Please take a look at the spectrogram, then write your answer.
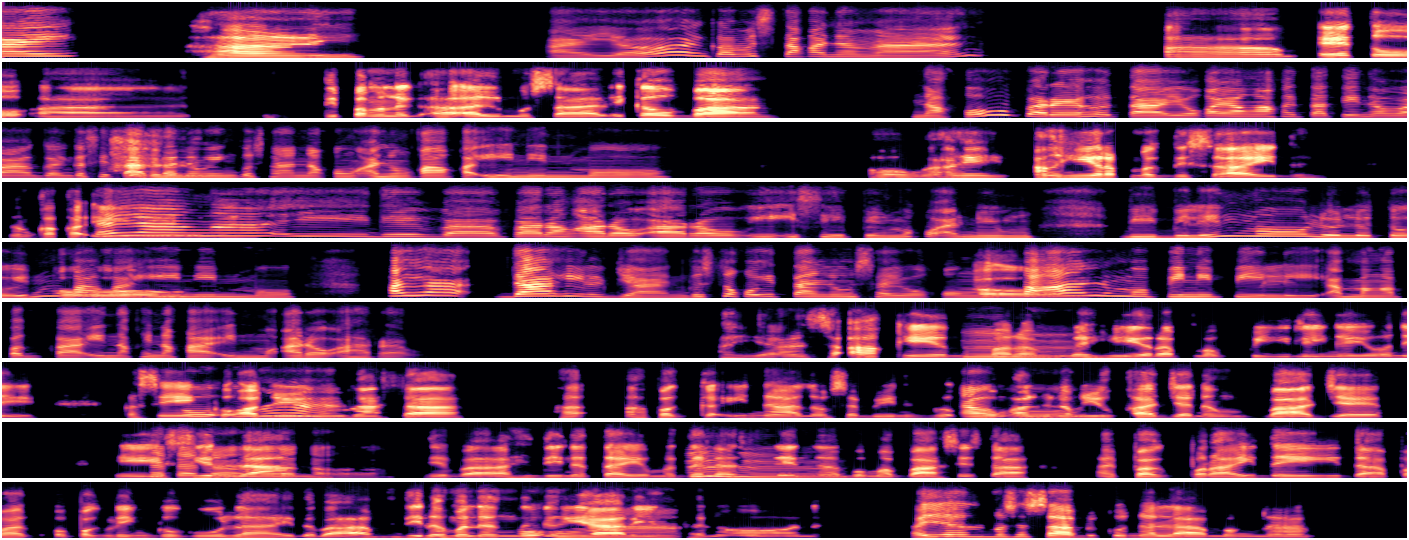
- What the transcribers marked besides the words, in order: other background noise; chuckle; "kaya" said as "kadya"
- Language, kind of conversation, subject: Filipino, unstructured, Paano mo pinipili ang mga pagkaing kinakain mo araw-araw?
